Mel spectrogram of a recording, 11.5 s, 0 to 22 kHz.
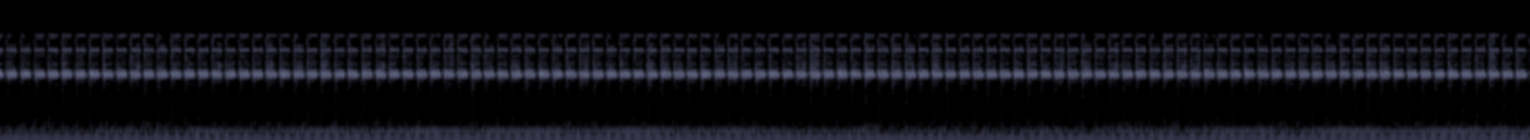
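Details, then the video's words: Long-tailed tree cricket in song, from the National Institute of Biological Resources in 2020: a clear, sustained high trill of fast regular pulses, unchanging in pitch, with a soft low background hum. "긴꼬리, 여러번 듣기, 곤충소리"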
